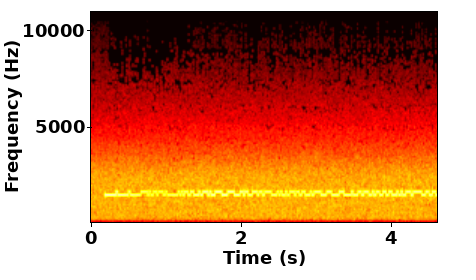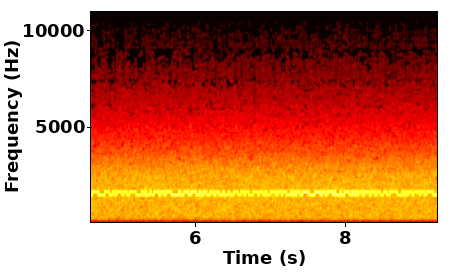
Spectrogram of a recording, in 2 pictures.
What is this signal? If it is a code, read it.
RTTY (45.45 baud, 170 Hz shift), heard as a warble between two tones, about 1550 Hz centre, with radio static and fading. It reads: SCHOOL OF COMMUNICATION OF MANIPAL ALSO HAS ITS …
